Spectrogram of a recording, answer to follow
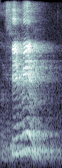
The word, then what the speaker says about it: women: You see, woman, women, not woman, woman. As we are saying as woman, the plural should be pronounced as women.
